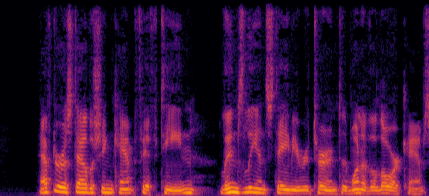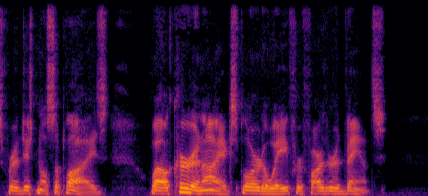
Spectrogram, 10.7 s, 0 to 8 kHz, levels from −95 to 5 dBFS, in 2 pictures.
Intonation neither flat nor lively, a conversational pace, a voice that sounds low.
Yes: average, 4.0 semitones; average, 150 wpm; low, 130 Hz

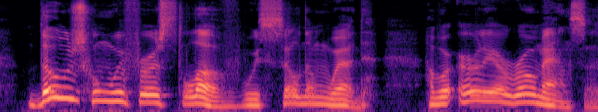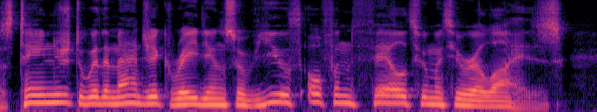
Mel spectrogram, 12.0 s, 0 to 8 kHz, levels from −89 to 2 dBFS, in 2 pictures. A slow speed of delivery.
Yes: slow, 110 wpm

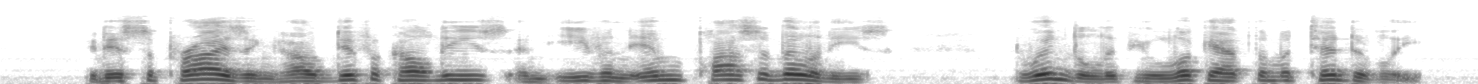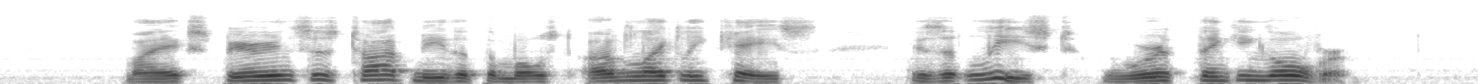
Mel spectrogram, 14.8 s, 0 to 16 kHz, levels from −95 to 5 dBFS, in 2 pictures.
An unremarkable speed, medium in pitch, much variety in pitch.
No: slow, 125 wpm; medium, 170 Hz; wide, 6.2 semitones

